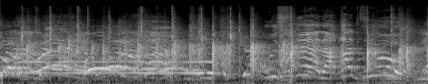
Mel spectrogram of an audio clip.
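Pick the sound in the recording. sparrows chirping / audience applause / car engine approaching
audience applause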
